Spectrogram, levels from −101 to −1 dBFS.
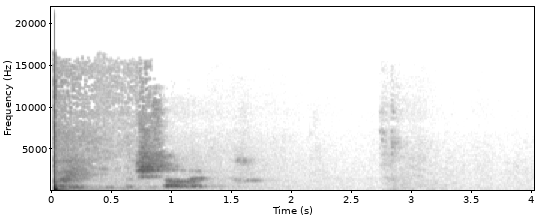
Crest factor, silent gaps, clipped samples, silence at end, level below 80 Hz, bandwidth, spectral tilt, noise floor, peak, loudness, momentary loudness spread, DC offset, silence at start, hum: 30 dB; none; under 0.1%; 3.95 s; -36 dBFS; 16 kHz; -6 dB/octave; -84 dBFS; 0 dBFS; -30 LUFS; 21 LU; under 0.1%; 0.05 s; none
